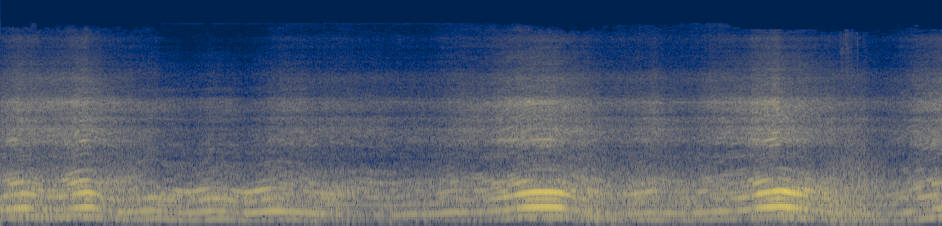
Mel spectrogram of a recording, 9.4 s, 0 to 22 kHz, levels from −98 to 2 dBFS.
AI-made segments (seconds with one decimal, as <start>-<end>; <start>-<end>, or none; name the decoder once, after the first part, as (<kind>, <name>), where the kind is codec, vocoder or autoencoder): 0.5-1.0 (autoencoder, DAC-VAE); 4.6-5.9

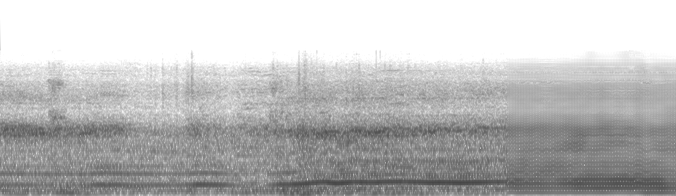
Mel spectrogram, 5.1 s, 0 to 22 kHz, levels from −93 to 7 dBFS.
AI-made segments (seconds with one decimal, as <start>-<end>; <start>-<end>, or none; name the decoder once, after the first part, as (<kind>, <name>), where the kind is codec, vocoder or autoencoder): 3.8-5.1 (vocoder, Vocos)

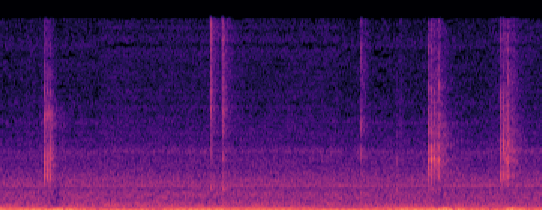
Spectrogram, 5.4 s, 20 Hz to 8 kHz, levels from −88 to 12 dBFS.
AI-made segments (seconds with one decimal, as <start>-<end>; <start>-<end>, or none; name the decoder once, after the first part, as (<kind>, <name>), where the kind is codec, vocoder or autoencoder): 1.0-3.4 (autoencoder, DAC-VAE); 4.9-5.4

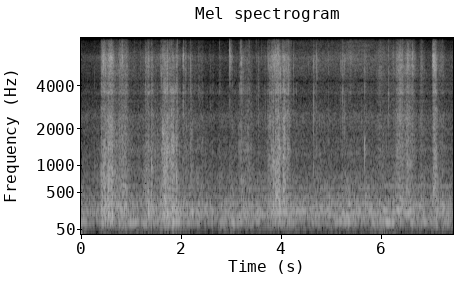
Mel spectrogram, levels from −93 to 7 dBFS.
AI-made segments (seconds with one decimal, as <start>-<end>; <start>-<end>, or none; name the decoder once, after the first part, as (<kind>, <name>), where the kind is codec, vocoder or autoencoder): 0.5-1.5 (autoencoder, DAC-VAE); 5.9-7.5

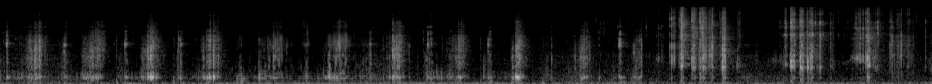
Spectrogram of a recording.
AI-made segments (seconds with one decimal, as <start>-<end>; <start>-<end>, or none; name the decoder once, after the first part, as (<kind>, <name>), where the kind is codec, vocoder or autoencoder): 2.3-3.7 (vocoder, BigVGAN v2)

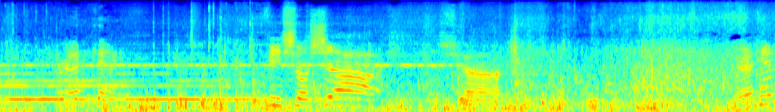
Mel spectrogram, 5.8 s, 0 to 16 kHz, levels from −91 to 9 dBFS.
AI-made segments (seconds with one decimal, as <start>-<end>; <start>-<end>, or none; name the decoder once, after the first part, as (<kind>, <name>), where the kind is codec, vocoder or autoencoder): 0.9-1.5 (autoencoder, DAC-VAE); 2.0-4.1

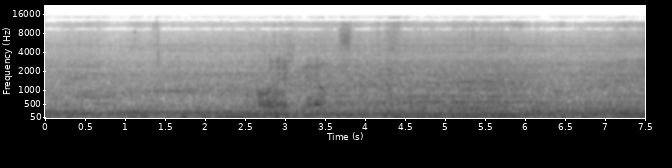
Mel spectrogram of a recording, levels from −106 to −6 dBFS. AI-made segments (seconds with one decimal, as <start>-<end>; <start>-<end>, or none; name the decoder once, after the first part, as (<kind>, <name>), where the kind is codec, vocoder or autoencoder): 0.0-7.5 (vocoder, BigVGAN v2)

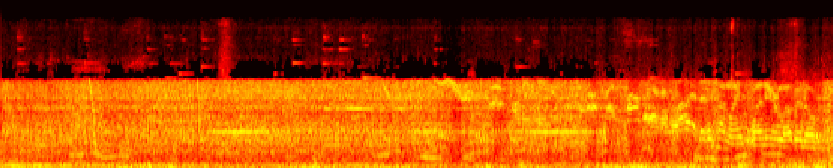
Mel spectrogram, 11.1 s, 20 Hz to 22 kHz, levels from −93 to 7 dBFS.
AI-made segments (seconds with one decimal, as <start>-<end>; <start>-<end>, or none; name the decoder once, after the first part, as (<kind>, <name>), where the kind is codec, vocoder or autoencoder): none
